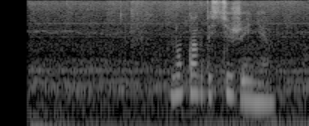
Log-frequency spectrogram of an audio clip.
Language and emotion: Russian, neutral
